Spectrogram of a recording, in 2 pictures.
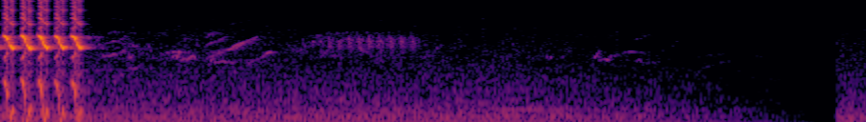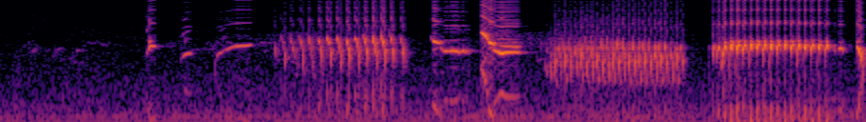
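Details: Young canary, small standard type: a brief loud trill, several seconds of near silence, then bursts of buzzy rolls and chips returning with a ringing trill at the end.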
